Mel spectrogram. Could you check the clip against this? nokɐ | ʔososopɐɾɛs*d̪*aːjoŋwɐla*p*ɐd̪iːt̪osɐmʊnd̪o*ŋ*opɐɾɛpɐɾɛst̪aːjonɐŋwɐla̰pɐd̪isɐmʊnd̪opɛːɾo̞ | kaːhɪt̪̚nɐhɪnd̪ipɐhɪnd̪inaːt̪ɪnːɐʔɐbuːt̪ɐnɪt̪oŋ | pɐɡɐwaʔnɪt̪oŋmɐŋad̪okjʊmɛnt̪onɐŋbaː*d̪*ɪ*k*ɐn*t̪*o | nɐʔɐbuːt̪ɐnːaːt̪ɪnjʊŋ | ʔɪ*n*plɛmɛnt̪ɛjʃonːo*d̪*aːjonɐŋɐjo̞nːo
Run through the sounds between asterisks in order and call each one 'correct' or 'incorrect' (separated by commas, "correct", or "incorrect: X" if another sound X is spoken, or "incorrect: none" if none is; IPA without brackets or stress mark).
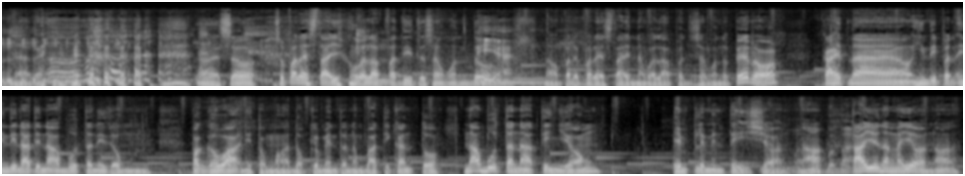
incorrect: t̪, correct, incorrect: n, incorrect: t̪, correct, correct, incorrect: m, incorrect: t̪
